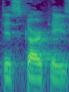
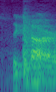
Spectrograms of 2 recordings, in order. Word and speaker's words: Descartes: of signs but uh I mispronounce his name intentionally all the time I think it's dear actually wait yeah wait you take French how how would you say Descartes the car right wow man you said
